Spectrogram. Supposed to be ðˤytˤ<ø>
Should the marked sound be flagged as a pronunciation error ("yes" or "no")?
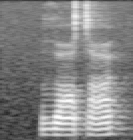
no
